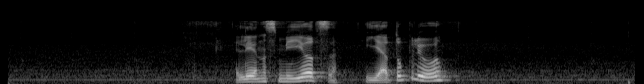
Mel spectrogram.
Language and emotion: Russian, positive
